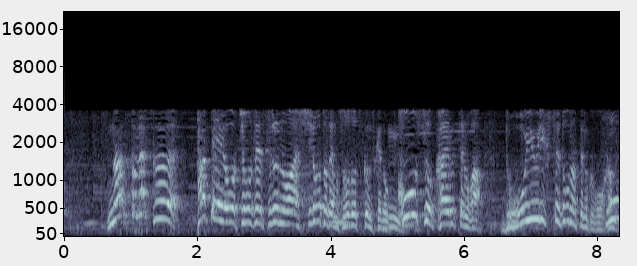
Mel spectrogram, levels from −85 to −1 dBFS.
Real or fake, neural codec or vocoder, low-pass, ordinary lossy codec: real; none; 3.6 kHz; none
